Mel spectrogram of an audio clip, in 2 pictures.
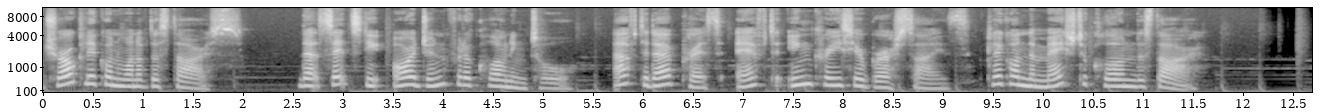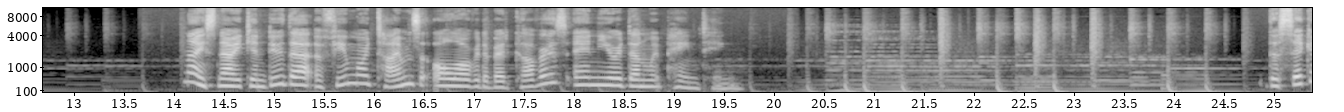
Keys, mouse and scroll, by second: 0.0 f, 0.5-2.7 alt+right drag, 2.7-8.2 middle drag, 5.9 f, 8.2-10.7 drag, 10.7-18.9 middle drag, 21.2 ctrl+z.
